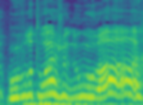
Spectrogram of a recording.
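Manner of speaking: loud, high cry breaking into laughter; mock commanding shout. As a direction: bellow a silly incantation while laughing. Mock command amid laughing fit. (faux cri solennel dans un fou rire)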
